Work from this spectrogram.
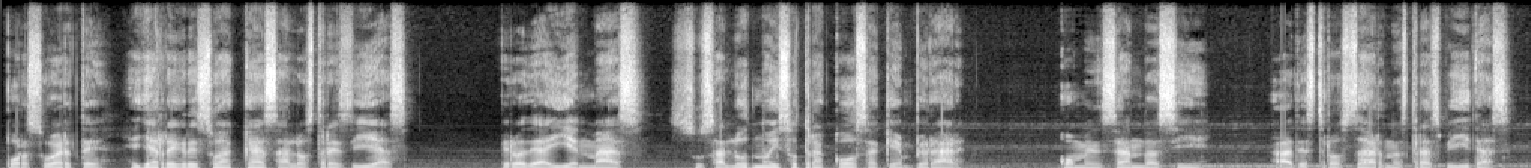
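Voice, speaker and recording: A man narrating a scripted horror story in a solemn, measured, dramatic way. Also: fairly low pitch, mellow, slight background noise.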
